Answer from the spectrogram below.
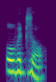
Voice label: "overdraw", Indian

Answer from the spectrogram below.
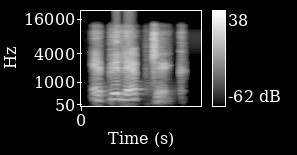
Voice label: "epileptic", Indian

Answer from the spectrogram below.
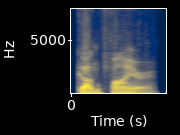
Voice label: "gunfire", American

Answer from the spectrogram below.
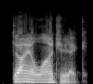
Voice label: "dialogic", American

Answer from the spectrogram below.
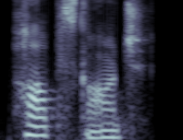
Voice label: "hopscotch", Indian

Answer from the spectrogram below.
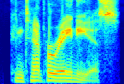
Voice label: "Contemporaneous", American

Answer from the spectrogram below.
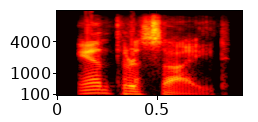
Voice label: "anthracite", American

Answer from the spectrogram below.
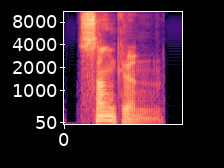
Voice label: "sunken", British

